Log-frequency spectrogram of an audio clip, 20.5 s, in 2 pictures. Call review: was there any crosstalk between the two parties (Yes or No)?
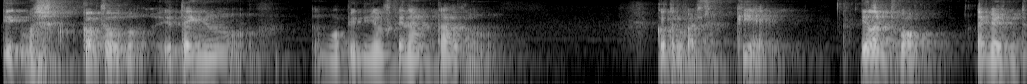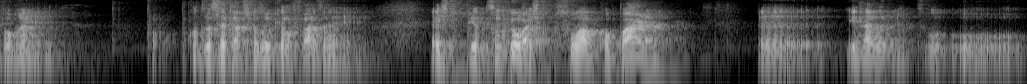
No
